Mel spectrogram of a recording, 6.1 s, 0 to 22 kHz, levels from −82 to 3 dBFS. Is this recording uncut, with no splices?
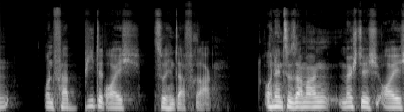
no; 3 cuts; at 1.6 s, 2.3 s, 4.2 s

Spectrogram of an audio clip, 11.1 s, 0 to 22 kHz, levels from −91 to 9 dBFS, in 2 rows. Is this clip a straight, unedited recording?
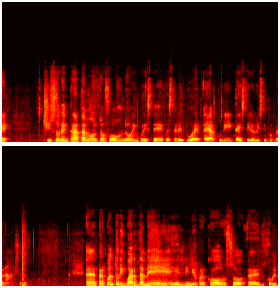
no; 1 cut; at 7.1 s

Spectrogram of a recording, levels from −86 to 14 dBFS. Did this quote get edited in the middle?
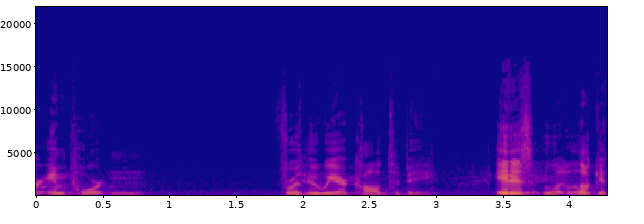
yes; 1 cut; at 2.0 s

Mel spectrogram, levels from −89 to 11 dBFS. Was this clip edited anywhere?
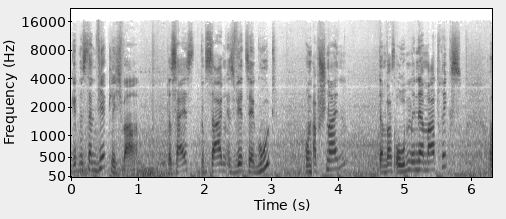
yes; 3 cuts; at 2.0 s, 3.6 s, 4.9 s

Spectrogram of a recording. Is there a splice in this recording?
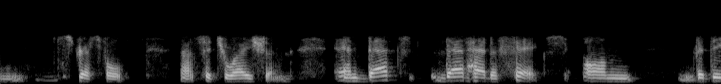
no; 0 cuts

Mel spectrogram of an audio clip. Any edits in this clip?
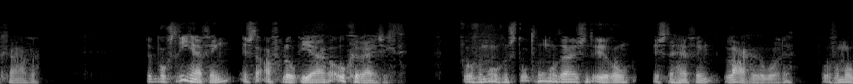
no; 0 cuts

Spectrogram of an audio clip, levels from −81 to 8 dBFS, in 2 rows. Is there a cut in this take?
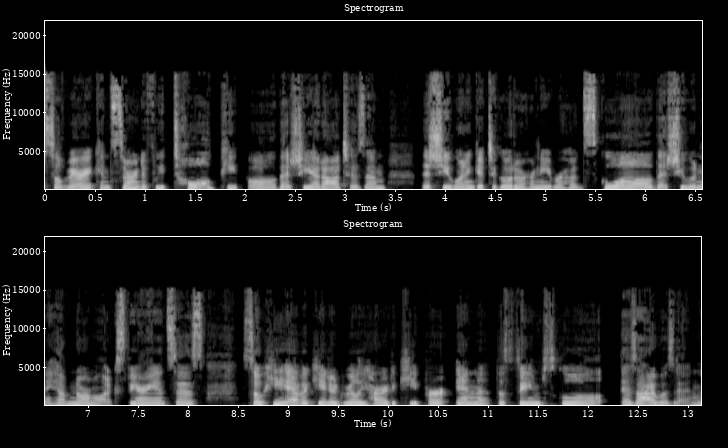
no; 0 cuts

